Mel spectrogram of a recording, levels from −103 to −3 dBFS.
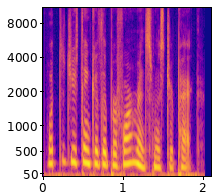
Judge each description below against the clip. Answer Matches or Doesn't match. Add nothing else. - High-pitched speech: Matches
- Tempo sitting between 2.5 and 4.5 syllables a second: Doesn't match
